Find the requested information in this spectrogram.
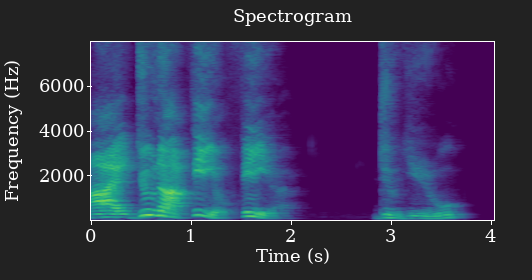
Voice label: Warrior Taunt; Realm Royale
